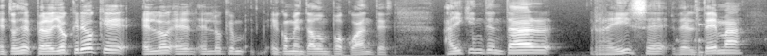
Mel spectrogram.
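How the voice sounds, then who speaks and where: Speaking with a Spanish accent, a man has a fairly high pitch and ordinary pitch variation. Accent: Spanish accent, imitated by Mexicans. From Andalusia, Spain. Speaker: classical guitarist. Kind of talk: interview conversation.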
